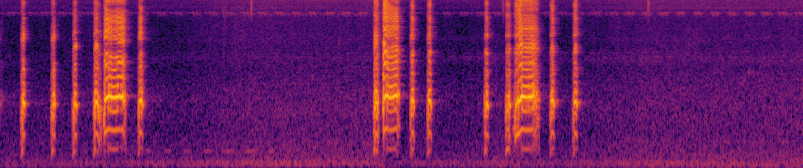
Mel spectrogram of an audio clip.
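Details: Short bursts of fast clucks from a female red junglefowl, each run peaking in a harsh squawk, with quiet gaps of two seconds between bursts.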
